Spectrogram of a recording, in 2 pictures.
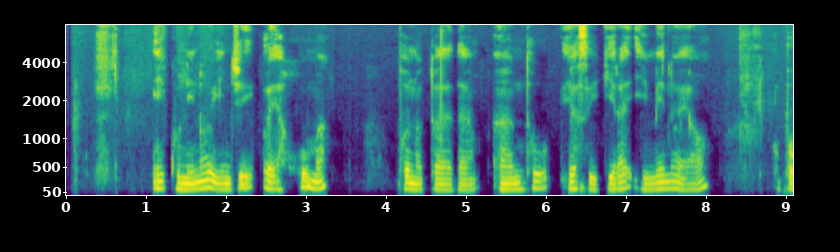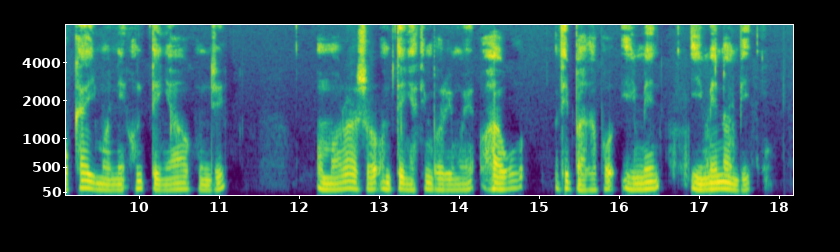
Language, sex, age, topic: Oshiwambo, male, 25-35, agriculture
